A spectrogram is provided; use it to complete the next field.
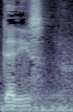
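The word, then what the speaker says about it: Deteis: Yep, D-E-T-E-I-S. Not sure how to pronounce it. I'm just going to assume Detis.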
